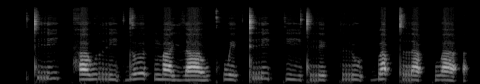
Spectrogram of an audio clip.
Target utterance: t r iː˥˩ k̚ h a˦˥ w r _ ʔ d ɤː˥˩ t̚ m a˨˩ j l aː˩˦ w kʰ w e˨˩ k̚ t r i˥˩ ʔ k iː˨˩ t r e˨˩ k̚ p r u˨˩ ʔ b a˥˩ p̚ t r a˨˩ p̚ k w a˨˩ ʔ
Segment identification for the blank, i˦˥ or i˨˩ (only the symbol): i˨˩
